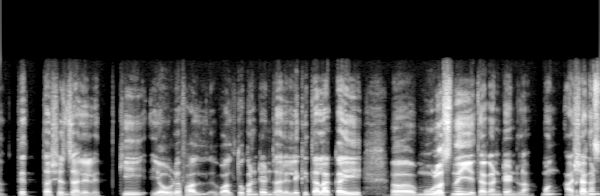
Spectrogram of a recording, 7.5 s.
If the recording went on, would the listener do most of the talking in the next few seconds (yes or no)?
no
